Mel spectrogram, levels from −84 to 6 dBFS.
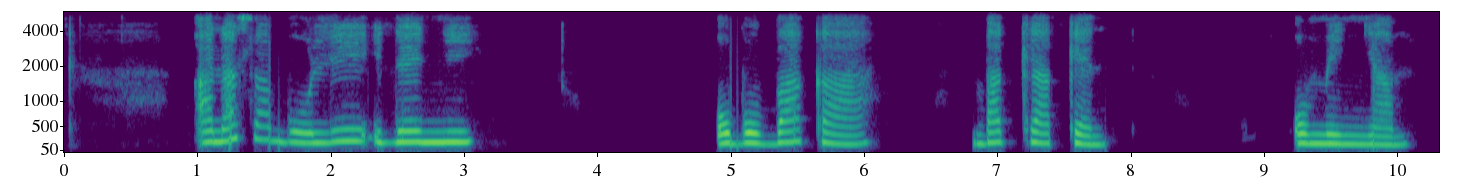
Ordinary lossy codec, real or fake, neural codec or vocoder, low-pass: Opus, 32 kbps; real; none; 5.4 kHz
